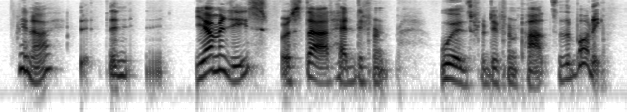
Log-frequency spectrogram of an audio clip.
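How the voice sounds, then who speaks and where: A woman of medium pitch speaks at a moderate pace with vocal fry, very wide pitch swings and long, frequent pauses, on a very clean recording with a silent background. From Western Australia, Narrogin in the Southwest. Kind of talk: interview, life story. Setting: studio.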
